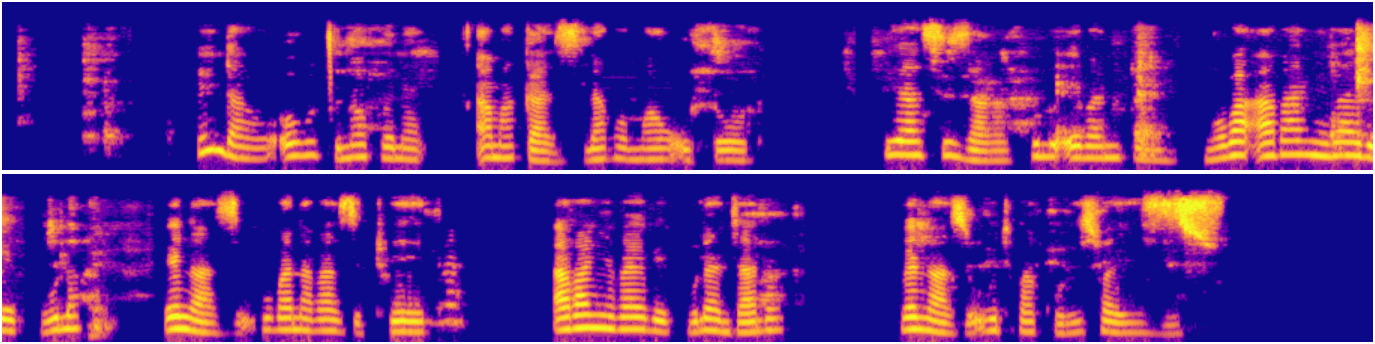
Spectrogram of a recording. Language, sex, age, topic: North Ndebele, male, 25-35, health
